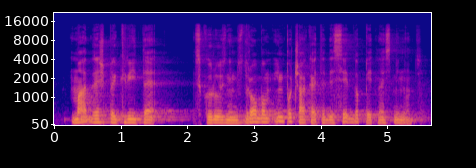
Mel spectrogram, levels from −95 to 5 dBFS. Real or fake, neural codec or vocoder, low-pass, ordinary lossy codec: fake; vocoder, 44.1 kHz, 128 mel bands every 256 samples, BigVGAN v2; 14.4 kHz; none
